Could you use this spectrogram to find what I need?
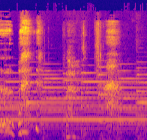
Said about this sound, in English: Okay, we get it. Church bells.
